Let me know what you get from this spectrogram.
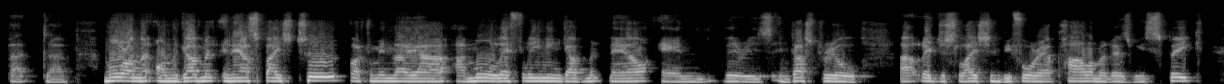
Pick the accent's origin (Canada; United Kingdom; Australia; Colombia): Australia; we are a part of Asia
